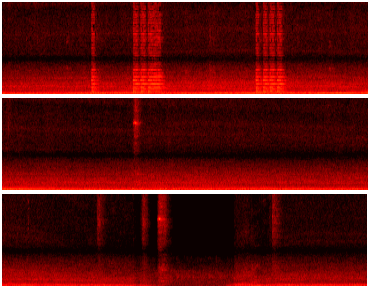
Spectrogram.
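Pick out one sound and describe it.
A bus engine drones and hums as the bus drives along.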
